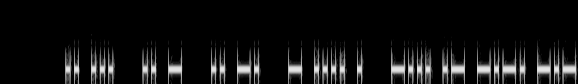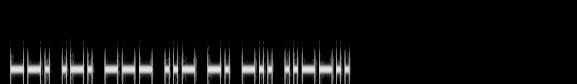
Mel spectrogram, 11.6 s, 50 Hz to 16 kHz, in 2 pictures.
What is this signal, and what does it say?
Morse code, heard as a keyed tone, about 28 wpm, 700 Hz. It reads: IS IT IN THE BACKGROUND?
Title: Sentences from Top 1300 Words 28wpm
